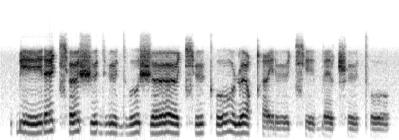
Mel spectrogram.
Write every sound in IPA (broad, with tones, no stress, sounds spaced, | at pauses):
ɓ eː˧˩˧ ɾ ɛ˧˥˧ t͡ɕʰ œ˧˥˧ ʃ ʏ˧˥˧ dʱ ʏ˦˨ dʱ ʊ˧˥˧ ʃ œː˧˥˧ t͡ɕʰ ʏ˧˥˧ kʰ oː˧˥˧ ɳ œ˦˨ qʰ e˨˩ ɾ ʏː˧˩˧ t͡ɕʰ ɪ˧˩˧ b ɛ˨˩ ʈ͡ʂʰ ø˨˩ tʰ o˨˩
